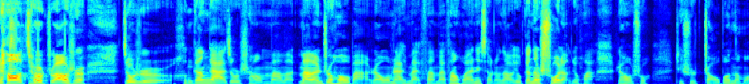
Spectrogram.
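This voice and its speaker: Recorded very cleanly against a silent background, a woman with a medium pitch talks at a very fast pace, her intonation lively and her loudness swinging widely. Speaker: office worker sharing workplace stories. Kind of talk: casual chat. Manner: squeezed, pitched-up voice to disguise identity.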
